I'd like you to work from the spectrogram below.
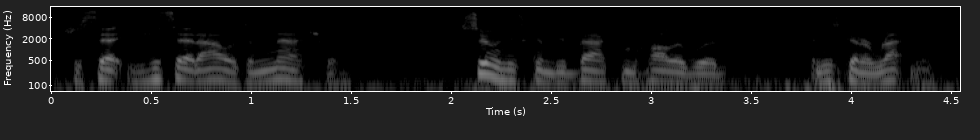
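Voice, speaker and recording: A man with a medium-pitched voice speaks quickly, lightly acting as he voices a young, dreamy, discontented small-town wife in an audiobook. Her speech rambles and is full of slang, and the mood comes across as both boastful and wistful. There's slight background noise.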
